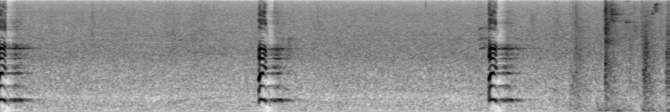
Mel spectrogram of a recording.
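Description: Three short, sharp shouted "ei!" calls about three seconds apart, each bending up and then down in pitch, marking the moves of a karate drill.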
